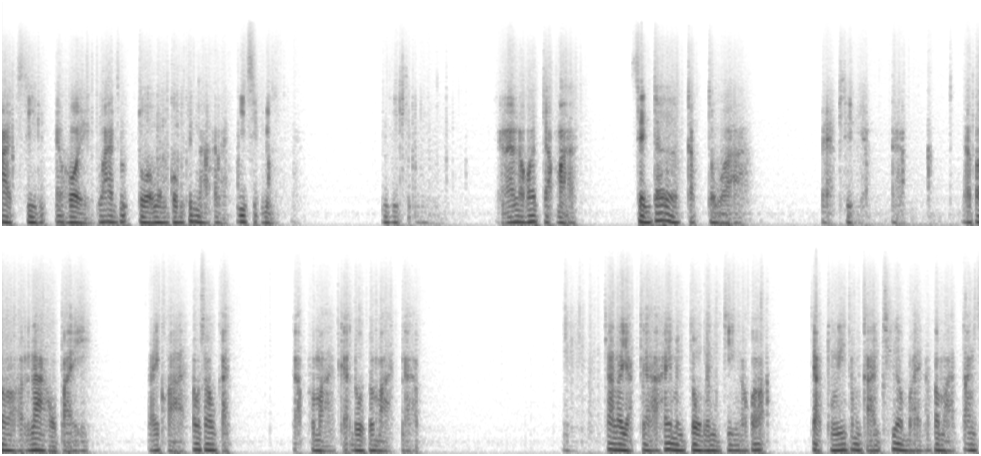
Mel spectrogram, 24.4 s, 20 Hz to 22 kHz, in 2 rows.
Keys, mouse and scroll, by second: 1.1 click, 4.4 click, 8.0 click, 9.0 click, 9.8-11.0 drag, 12.2-16.6 ctrl+drag, 16.4 ctrl+right click, 17.7-19.4 ctrl+drag, 19.3 ctrl+right click, 21.5 shift+click, 22.9 click, 24.0 shift+click.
